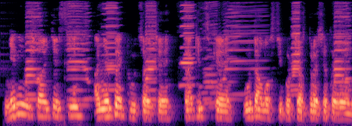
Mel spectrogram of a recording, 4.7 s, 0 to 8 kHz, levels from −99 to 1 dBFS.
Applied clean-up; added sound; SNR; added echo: classical method WPE with log-MMSE.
